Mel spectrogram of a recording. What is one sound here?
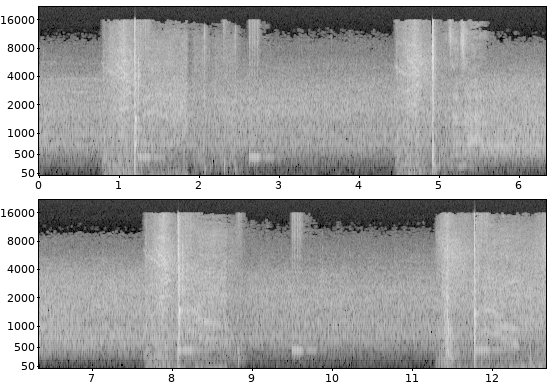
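A bat cracks sharply against a ball, several times.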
